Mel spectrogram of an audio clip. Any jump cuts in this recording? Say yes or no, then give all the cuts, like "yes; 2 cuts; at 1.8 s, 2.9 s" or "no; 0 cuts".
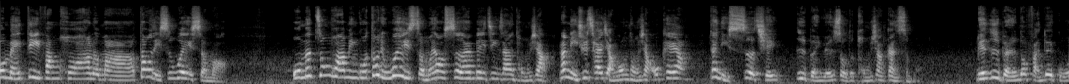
yes; 1 cut; at 5.6 s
